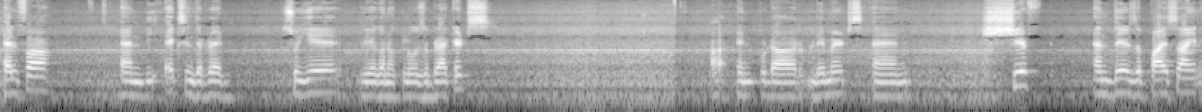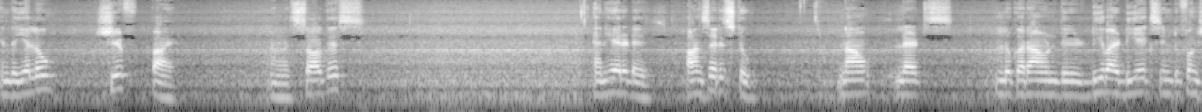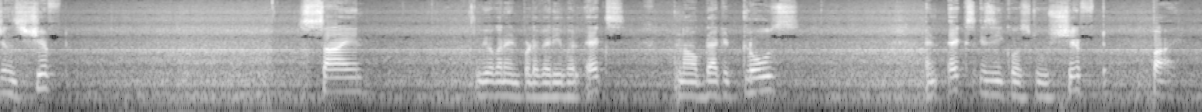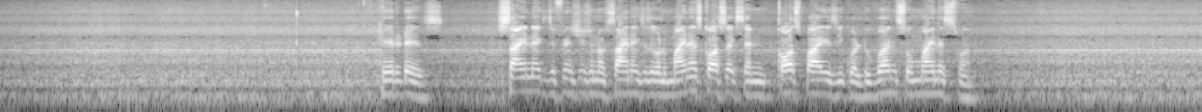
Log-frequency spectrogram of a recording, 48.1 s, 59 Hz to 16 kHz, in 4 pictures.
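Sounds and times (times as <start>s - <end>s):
faint steady hum: 0.0s - 48.0s
room noise hiss: 0.0s - 48.0s.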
